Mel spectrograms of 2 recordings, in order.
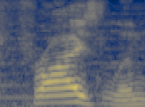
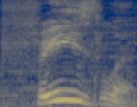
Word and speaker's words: Friesland: now from what i've heard it's actually not pronounced friesland like french fries it's more like friesland like you know it's frozen it's not actually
